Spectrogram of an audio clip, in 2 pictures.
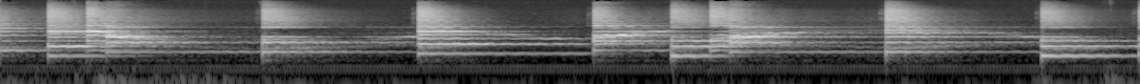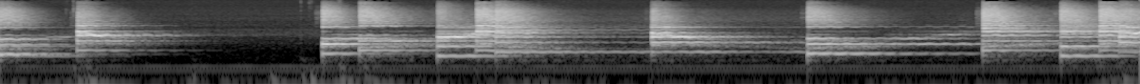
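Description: An Omnisphere software instrument playing a short melody from an FL Studio piano roll: single notes and occasional pairs, each starting sharply and dying away. The phrase breaks off briefly about fourteen seconds in and starts over.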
